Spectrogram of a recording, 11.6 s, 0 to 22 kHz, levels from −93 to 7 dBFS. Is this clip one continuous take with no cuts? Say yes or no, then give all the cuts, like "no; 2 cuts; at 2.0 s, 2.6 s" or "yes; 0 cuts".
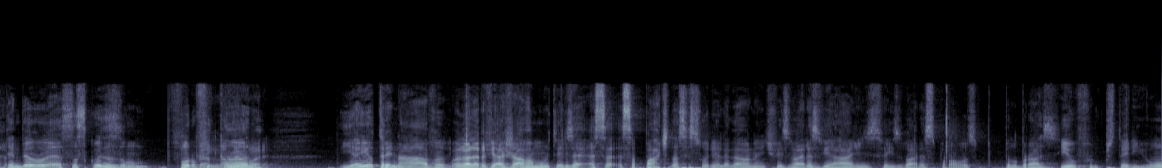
no; 1 cut; at 4.5 s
